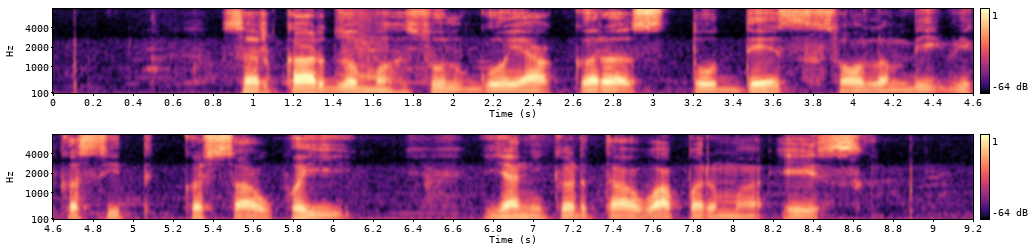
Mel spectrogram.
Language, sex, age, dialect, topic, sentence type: Marathi, male, 25-30, Northern Konkan, banking, statement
